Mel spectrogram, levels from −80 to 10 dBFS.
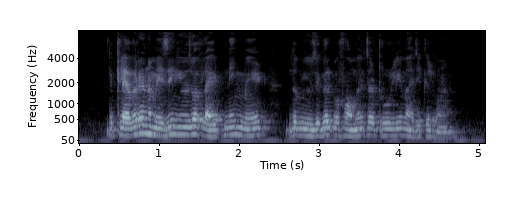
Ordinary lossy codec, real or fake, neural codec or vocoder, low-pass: none; real; none; none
